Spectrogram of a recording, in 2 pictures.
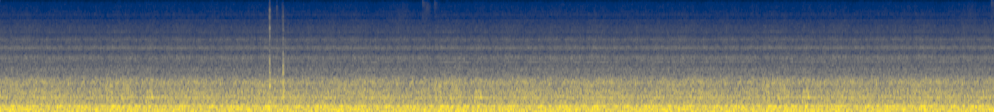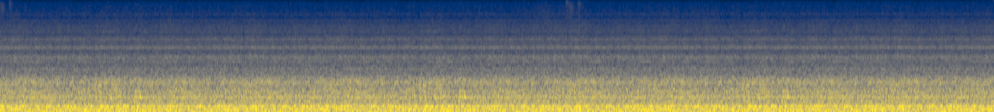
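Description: An electric train rumbles steadily along the tracks at speed.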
